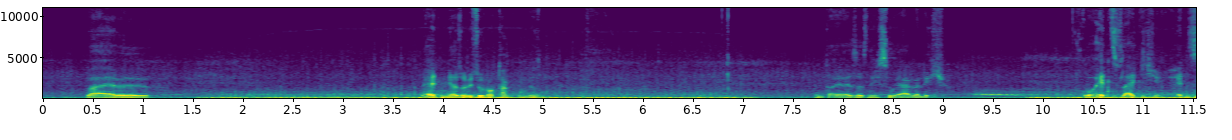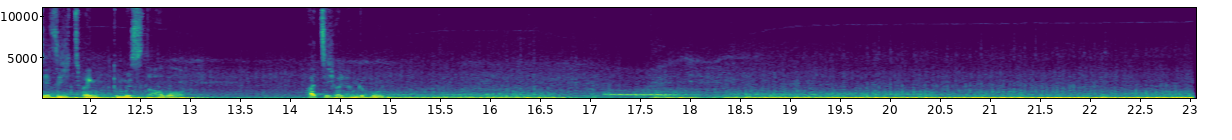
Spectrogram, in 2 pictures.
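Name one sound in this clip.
A truck engine drones steadily and low.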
